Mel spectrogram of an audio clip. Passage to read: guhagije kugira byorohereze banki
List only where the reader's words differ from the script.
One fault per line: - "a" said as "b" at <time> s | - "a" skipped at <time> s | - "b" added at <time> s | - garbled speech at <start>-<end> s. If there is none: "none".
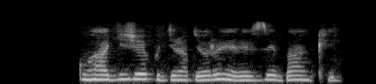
none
